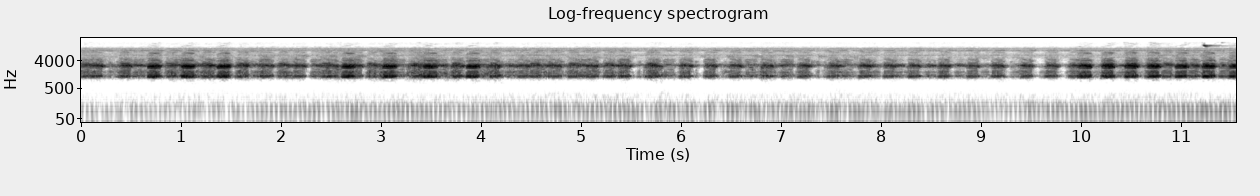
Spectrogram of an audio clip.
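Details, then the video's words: Midnight frogs croaking in a steady, crowded chorus, fast pulses around three or four per second layered from several callers, loud and unbroken, over a soft low background hum. "SUARA KODOK DITENGAH MALAM"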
